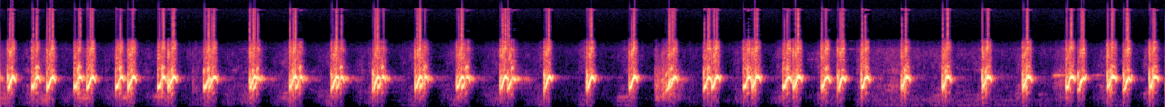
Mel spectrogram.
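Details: Long, driving series of croaking calls from a white-breasted waterhen, singles and quick pairs, about two and a half per second without pause.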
